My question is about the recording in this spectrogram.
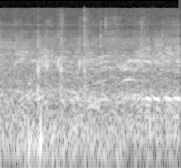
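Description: Distant voices of children and adults calling across a playing field, with one sharp thud about half a second in: a soccer ball being kicked.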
